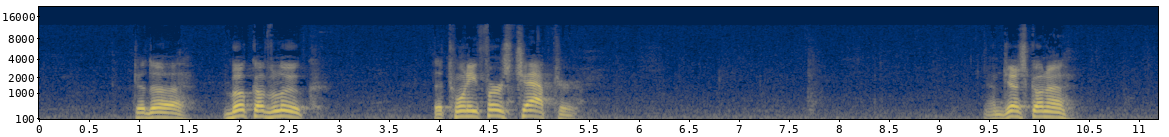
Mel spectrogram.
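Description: A middle-aged man speaks slowly and deliberately through a microphone, with pauses between phrases.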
